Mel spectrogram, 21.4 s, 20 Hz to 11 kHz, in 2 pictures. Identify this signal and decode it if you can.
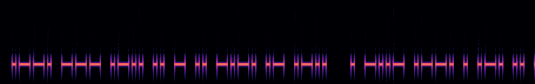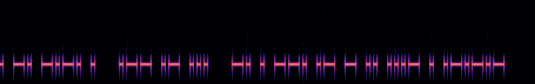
Morse code, heard as a keyed tone, about 17 wpm, 700 Hz. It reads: POLITICAL EXPERIENCE WAS NEGATIVE.
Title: Sentences from Top 1000 Words - Review Part 6 - 17wpm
